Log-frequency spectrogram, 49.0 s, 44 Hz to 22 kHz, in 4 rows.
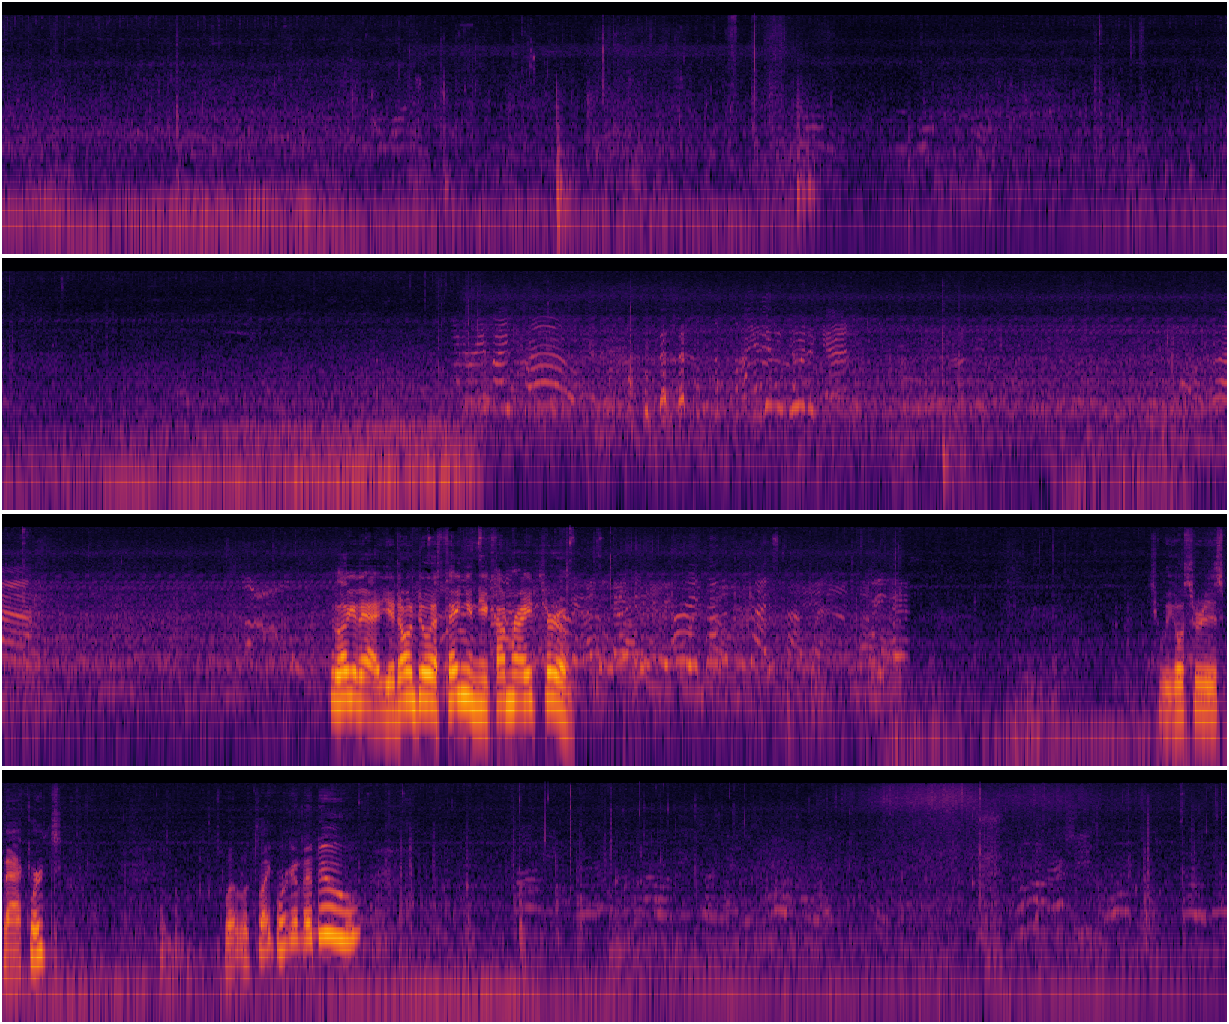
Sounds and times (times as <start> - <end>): Vehicle: 0.0 - 7.9, 10.3 - 21.2, 21.8 - 49.0.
